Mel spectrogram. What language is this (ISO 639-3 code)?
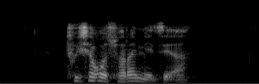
nso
